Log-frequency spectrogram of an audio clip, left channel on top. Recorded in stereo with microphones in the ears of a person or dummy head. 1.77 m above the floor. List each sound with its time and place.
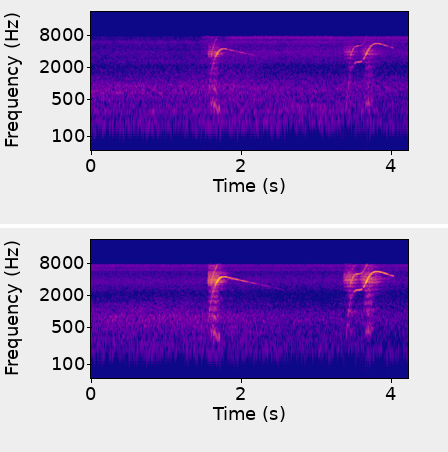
1.6 s a siren: 40° right (ahead or behind)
